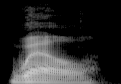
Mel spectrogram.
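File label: "well", American English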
